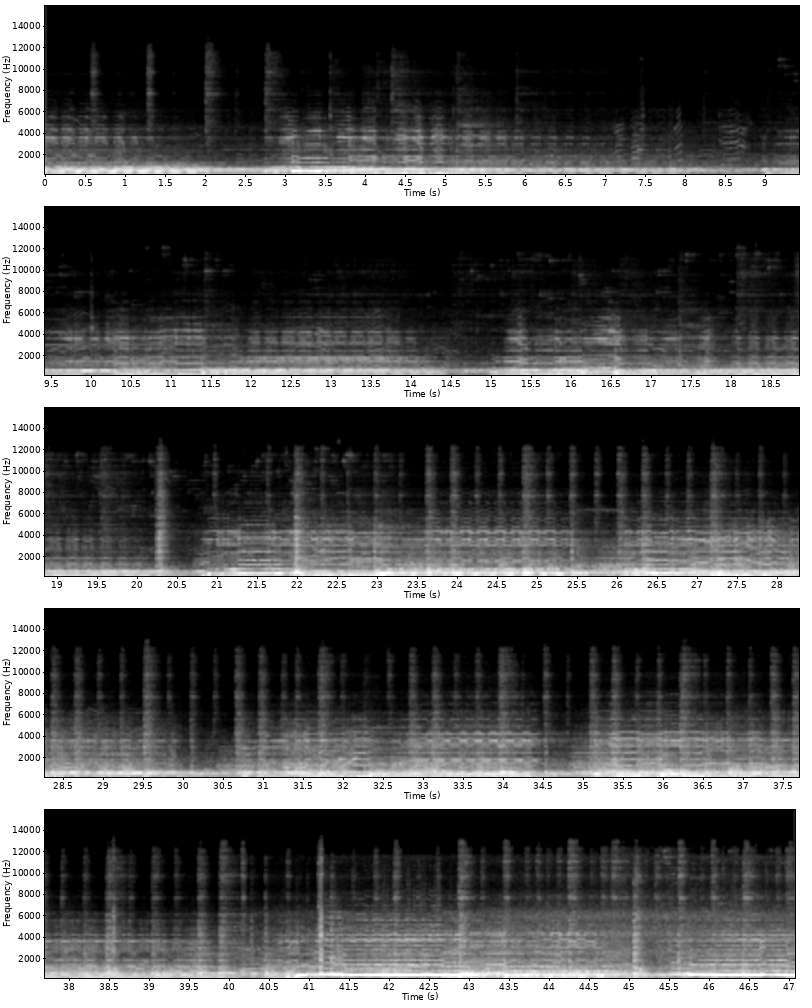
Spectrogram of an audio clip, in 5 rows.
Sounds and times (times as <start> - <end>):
Orchestra: 0.0 - 47.0
Soul music: 0.0 - 47.0.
